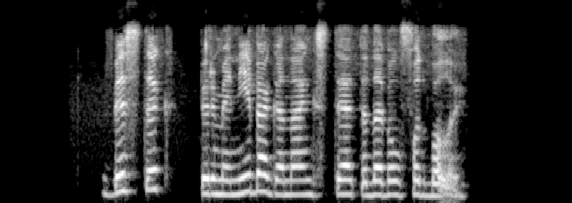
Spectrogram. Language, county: Lithuanian, Telšiai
